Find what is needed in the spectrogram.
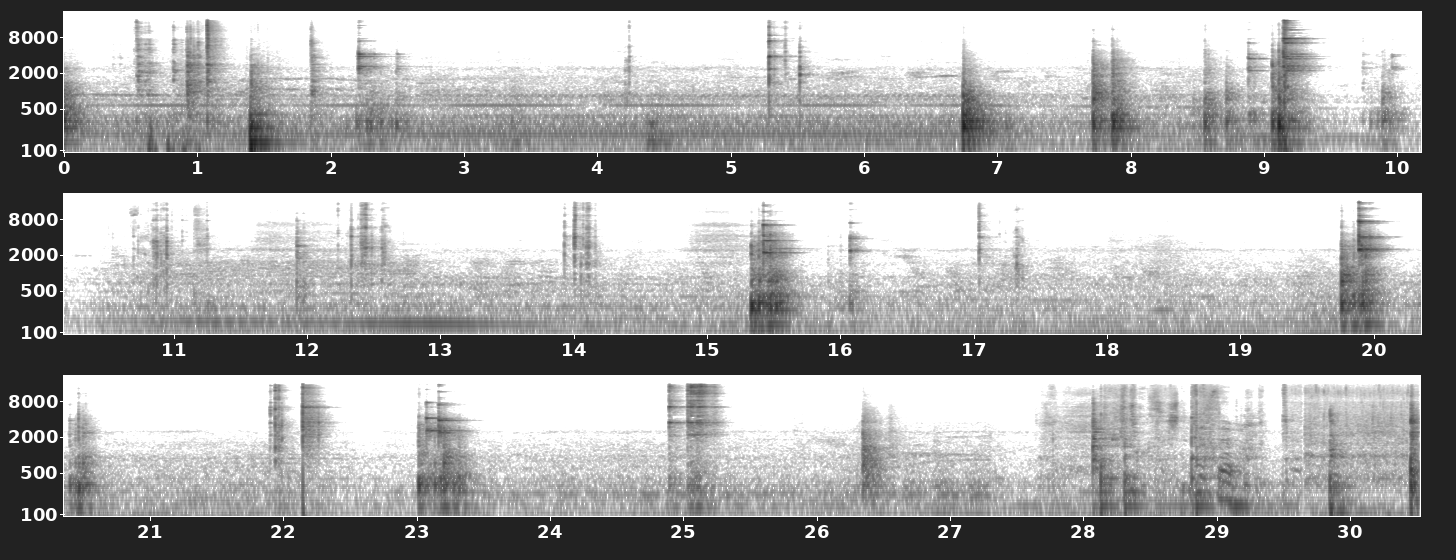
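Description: A metal spoon clinking and tapping against a stainless steel pressure-cooker pot and small spice bowls as spices are added over chicken: about fifteen sharp, irregular clinks. Near the end, food starts sizzling as it fries in the pot.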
